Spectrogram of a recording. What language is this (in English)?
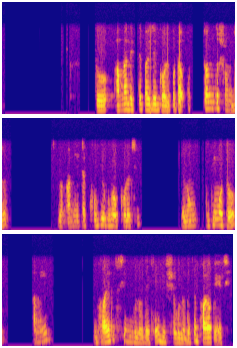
Bangla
